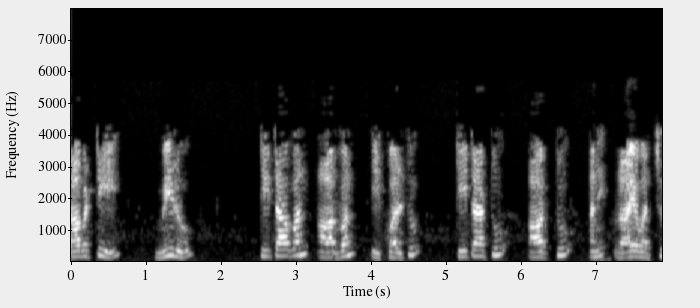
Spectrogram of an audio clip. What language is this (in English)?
Telugu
